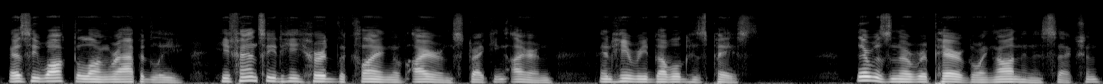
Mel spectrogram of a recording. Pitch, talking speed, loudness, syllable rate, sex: 120 Hz, 160 wpm, -18 LUFS, 4.6 syllables/s, male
